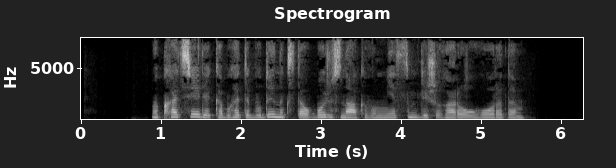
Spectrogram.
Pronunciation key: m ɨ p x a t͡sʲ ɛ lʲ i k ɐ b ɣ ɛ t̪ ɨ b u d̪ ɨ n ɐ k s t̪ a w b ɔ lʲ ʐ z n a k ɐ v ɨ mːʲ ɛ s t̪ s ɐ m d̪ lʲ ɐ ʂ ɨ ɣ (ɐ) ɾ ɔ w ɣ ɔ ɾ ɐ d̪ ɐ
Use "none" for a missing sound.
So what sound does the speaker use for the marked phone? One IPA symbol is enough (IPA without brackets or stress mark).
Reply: a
